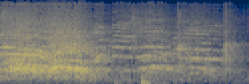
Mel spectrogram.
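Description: A large audience at a stage show shouts the show's final line, "Vaya con Dios," together in unison: a loud, sustained group yell that swells at the start and then tapers off, with many voices blending into one roar.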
